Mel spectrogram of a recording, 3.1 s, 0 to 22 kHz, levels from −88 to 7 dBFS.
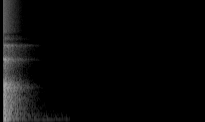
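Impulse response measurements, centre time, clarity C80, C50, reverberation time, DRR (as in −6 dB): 35 ms, 9.0 dB, 5.0 dB, 0.60 s, −10.5 dB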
